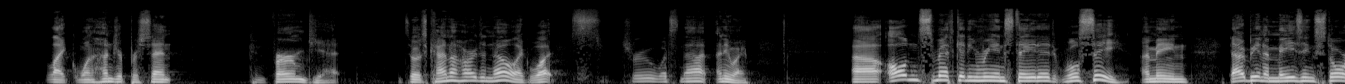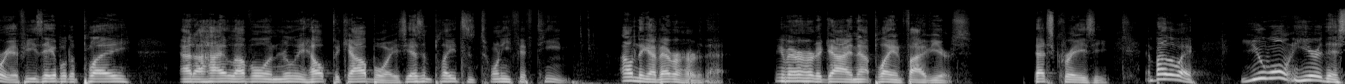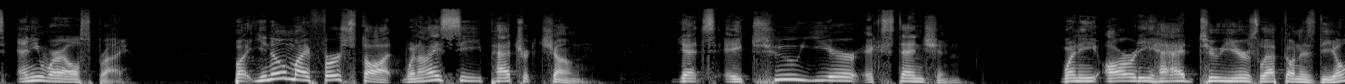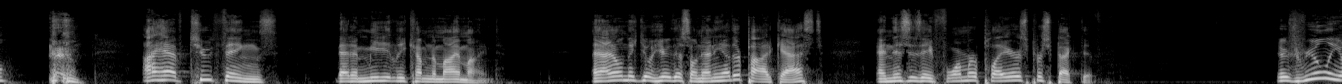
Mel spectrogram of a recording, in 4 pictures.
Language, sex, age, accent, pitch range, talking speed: English, male, 40-59, American, 105-155 Hz, 155 wpm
